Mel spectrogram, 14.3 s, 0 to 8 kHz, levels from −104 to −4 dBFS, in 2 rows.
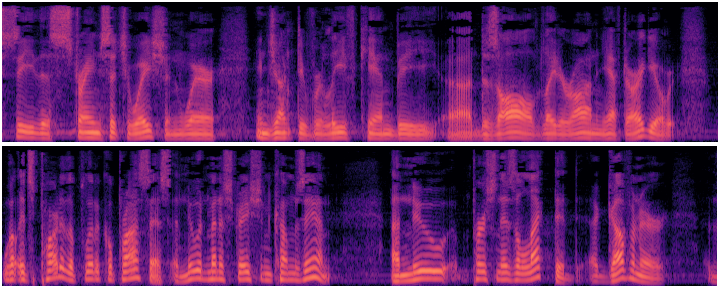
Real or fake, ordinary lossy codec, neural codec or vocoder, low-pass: real; MP3, 32 kbps; none; 7.2 kHz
